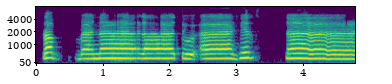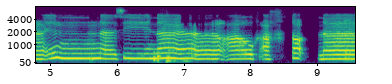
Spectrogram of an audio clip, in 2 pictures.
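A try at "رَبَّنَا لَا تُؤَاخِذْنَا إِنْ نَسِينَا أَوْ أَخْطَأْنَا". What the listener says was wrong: Nah, fokusnya di sini. Yang lain benar. Tinggal khidna sama au jangan lagi dikasih angin yang masih tersisa. Itu namanya rahwa.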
